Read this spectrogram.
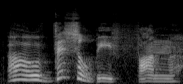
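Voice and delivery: slow, drawn-out mock delight; sarcastic. A narrator's reading. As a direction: drag it out with mild sarcasm. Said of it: "whispered back sarcastically".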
